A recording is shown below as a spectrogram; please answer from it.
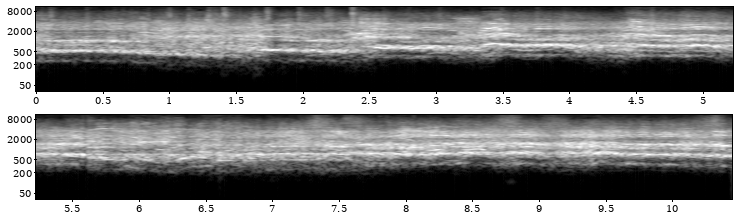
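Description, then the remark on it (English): A large stadium crowd at a football match cheers and roars continuously after a lucky goal for the Lions, a loud, dense wash of many voices that swells slightly and holds steady for the whole stretch, with shouts rising out of the mass. “That's got the crowd fired up.”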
